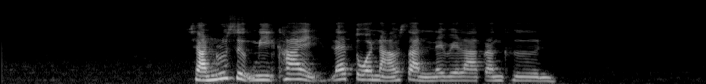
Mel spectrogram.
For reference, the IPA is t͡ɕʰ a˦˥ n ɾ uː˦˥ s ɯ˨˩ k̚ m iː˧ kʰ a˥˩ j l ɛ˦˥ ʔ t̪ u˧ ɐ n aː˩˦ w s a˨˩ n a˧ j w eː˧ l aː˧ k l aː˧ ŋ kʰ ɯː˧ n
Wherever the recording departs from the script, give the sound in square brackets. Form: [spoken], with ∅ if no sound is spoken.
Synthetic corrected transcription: t͡ɕʰ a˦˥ n ɾ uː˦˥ s ɯ˨˩ k̚ m iː˧ kʰ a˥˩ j l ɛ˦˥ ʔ t̪ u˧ ɐ n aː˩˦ w s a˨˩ [nː] a˧ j w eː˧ l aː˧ k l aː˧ ŋ kʰ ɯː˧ n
